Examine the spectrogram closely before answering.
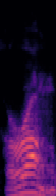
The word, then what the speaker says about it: wrong: The W is silent because we say wrong. We start with the letter R when we say that word.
